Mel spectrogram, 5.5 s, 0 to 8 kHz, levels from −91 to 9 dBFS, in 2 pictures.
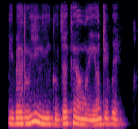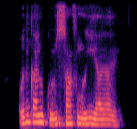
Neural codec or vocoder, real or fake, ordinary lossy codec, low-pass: codec, 32 kHz, 1.9 kbps, SNAC; fake; Opus, 24 kbps; 7.2 kHz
